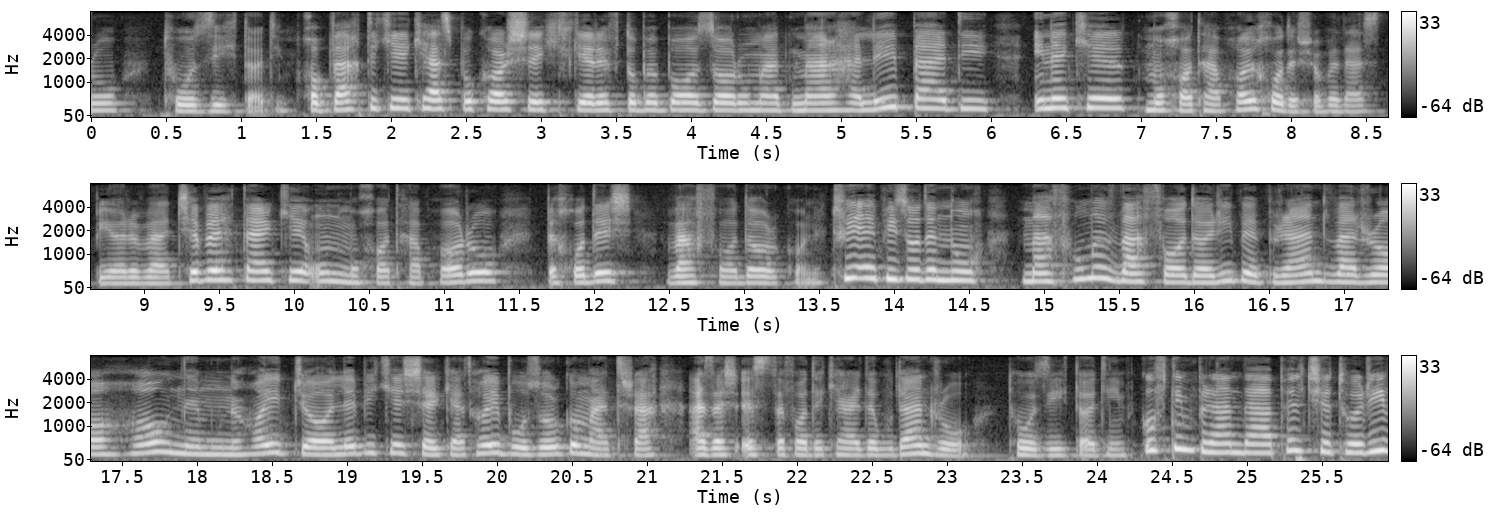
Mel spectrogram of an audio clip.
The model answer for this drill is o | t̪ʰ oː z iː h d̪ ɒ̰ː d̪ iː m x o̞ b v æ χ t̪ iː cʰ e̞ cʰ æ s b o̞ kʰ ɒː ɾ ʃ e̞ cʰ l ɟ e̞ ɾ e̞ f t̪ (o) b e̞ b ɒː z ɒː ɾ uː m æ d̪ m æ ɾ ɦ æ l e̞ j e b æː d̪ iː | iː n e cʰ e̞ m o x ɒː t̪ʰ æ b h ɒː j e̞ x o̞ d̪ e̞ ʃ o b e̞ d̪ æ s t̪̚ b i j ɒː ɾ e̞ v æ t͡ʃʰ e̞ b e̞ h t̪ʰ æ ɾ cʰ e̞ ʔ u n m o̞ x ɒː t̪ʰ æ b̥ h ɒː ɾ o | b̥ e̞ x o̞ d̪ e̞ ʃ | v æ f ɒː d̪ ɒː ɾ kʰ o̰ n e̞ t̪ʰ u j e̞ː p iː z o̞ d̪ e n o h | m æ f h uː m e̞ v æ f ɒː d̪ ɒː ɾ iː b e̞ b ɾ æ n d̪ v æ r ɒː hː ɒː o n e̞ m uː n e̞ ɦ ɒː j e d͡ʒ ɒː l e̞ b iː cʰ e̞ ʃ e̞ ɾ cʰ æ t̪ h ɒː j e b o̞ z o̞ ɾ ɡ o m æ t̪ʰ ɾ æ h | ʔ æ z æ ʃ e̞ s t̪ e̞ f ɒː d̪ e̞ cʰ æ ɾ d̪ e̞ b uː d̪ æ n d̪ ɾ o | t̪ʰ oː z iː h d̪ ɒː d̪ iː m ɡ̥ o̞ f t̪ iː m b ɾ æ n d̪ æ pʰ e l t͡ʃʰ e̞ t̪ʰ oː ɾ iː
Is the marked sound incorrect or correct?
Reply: correct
